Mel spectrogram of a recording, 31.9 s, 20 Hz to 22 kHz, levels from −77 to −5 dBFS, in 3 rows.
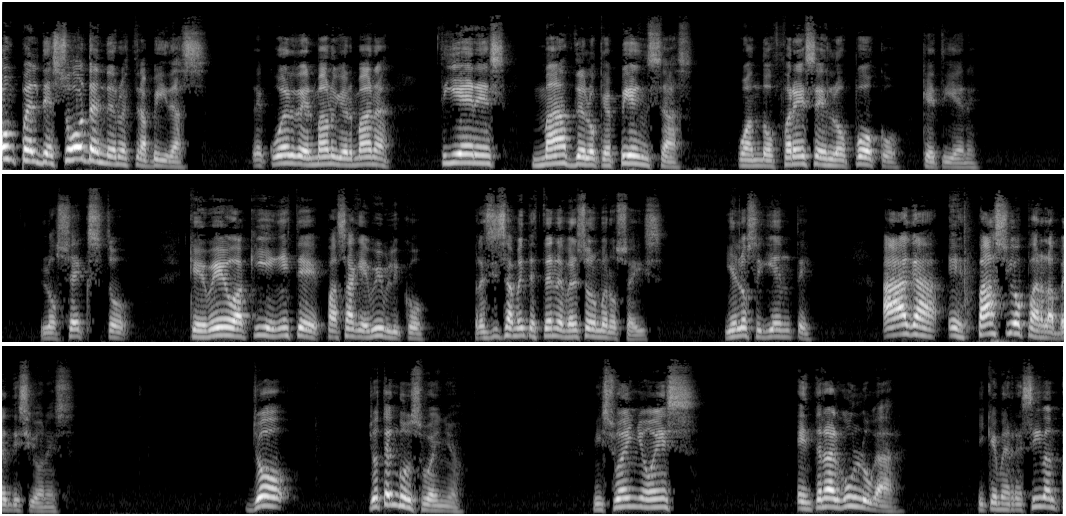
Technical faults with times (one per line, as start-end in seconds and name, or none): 6.10-14.10 resampler restarted on every block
